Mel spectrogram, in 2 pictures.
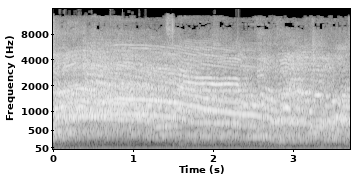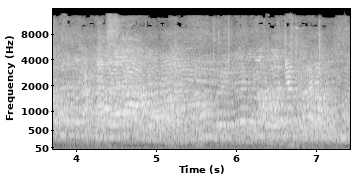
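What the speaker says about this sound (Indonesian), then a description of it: "semua berteriak." A crowd of sixth-grade primary school children shout, cheer and chatter all at once during a school retreat, loud and continuous, with overlapping excited voices close by.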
